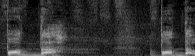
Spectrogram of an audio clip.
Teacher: দয়ের সাথে মফলা থাকলে উচ্চারণ দ্বিত্ব হয়।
